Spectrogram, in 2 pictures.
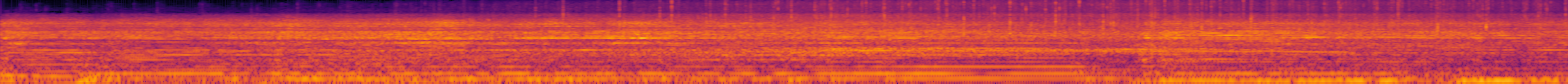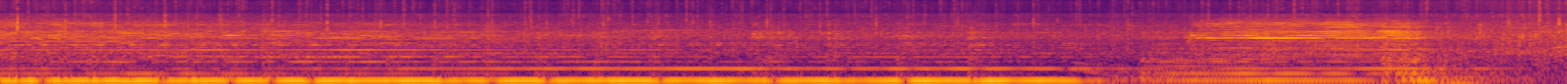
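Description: Electric guitar and bass guitar played live through a stadium PA: a rock song's closing bars, with long held chords ringing out until they stop about twenty seconds in.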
